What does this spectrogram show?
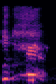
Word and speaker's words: CRVV: Correct me if I said it wrong. The Crew. Crew? Okay. Crew. Producer, The Crew.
